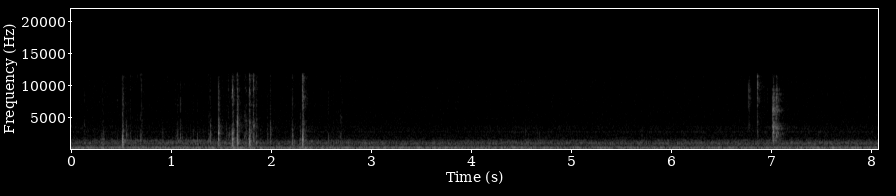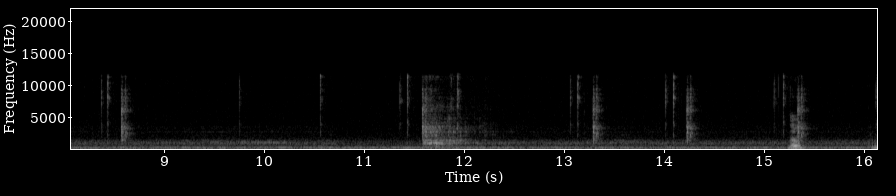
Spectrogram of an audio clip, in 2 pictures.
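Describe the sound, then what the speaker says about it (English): Quiet, scattered mouse clicks and a few light keyboard taps sound close against a faint steady hum, arriving in irregular bursts during computer play. "I'm gonna keep clicking on the wrong thing"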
